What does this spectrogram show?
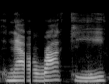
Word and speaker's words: Nawrocki: Yeah, Nawrocki. so I like how you said it. Yeah, Nawrocki, it's phonetic.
